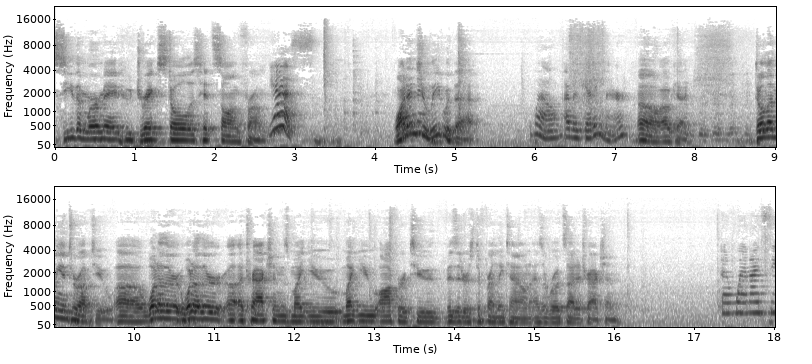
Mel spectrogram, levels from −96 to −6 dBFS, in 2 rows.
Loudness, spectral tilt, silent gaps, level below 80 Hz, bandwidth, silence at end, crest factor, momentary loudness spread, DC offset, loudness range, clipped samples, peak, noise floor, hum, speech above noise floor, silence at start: -27 LUFS; -8 dB/octave; none; -54 dBFS; 13 kHz; 0 s; 20 dB; 15 LU; under 0.1%; 7 LU; under 0.1%; -6 dBFS; -53 dBFS; none; 27 dB; 0 s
